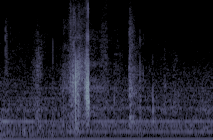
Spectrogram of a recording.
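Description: Faint movement and handling sounds: a soft scuff or rustle about three-quarters of a second in and a fainter one a little later, over a low, steady hum.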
